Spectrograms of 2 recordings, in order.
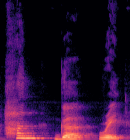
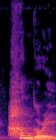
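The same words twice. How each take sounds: First: "Hungary" slowly as HUNG, guh, ree; three separated beats for "Hungary"; syllable by syllable. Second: "Hungary" joined as HUNG-guh-ree; whole-word "Hungary", front-stressed; stress on first syllable. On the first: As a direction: pause between the syllables of "Hungary". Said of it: "So three syllable". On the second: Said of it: "give the stress for the first syllable". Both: Shown as a demonstration.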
